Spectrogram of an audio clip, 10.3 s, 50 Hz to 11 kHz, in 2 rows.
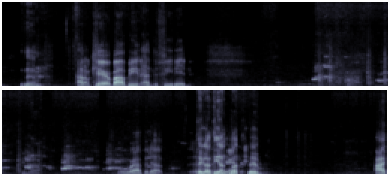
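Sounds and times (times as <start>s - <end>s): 
speech: 0.3s - 2.6s, 6.7s - 8.7s
dogs whining and yipping: 4.1s - 7.6s.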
